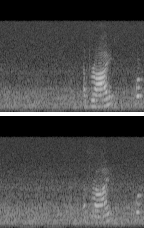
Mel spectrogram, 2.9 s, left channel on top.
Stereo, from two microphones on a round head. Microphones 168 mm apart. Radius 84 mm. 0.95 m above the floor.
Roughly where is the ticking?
No ticking in this recording.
